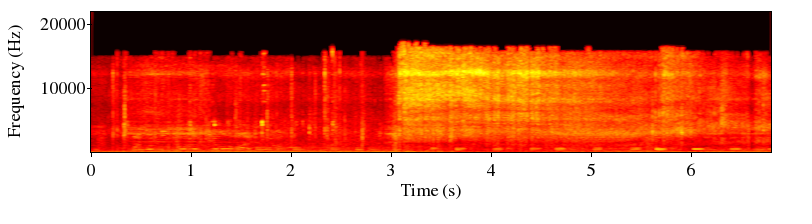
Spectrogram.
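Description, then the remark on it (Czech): Firefighters' hoses blast water onto the last hotspots of a fire in a log house around 7 a.m., in a steady, rushing hiss that grows louder and brighter partway through, over a low rumble, with a repeating pulsed tone and muffled voices underneath. “Proudy vody ještě likvidují poslední ohniska požáru v domě”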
